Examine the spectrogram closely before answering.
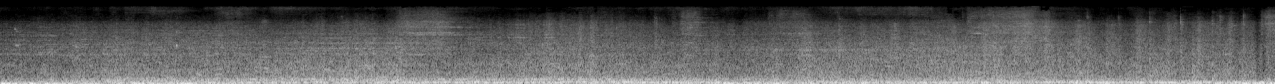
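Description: Double-stack intermodal well cars loaded with shipping containers rolling past: a loud, steady rumble of steel wheels on rail, with wheel clacks over the rail joints.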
